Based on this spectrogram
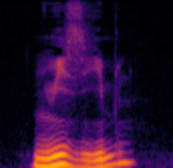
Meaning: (adjective) harmful, damaging, injurious; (noun) varmint
- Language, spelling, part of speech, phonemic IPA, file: French, nuisible, adjective / noun, /nɥi.zibl/, Fr-nuisible.ogg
